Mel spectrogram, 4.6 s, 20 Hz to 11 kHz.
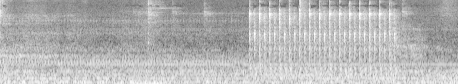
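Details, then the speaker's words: ZOLL X Series capnography demonstration: a low steady hum, then a rapid mechanical rattling burst of about 1.5 s as the blocked filter line reverses airflow to push out the occlusion; occlusion purge sound. "in this case it can't suck that in because there's an occlusion so instead of pulling air into the device it reverses the airflow and tries to push it out"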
